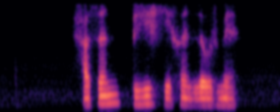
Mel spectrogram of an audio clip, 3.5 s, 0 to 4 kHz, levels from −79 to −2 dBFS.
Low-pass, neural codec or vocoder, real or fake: 3.6 kHz; codec, 24 kHz, 0.5 kbps, DualCodec; fake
